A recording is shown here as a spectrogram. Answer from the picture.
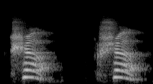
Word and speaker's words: क्ष: जैसे संस्कृत में इसको जैसे कुछ लोग क्ष प्रोनाउंस करते हैं। क्षत्रिय कच्छ ऐसे बोलते हैं। लेकिन ये सही प्रोनाउंसिएशन नहीं है। संस्कृत में इसकी प्रोनंसिएशन क्ष ऐसे प्रोनंसिएशन है।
